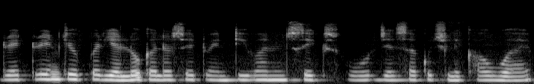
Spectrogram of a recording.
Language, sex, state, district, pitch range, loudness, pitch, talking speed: Hindi, female, Arunachal Pradesh, Lower Dibang Valley, 200-215 Hz, -16 LUFS, 205 Hz, 180 wpm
